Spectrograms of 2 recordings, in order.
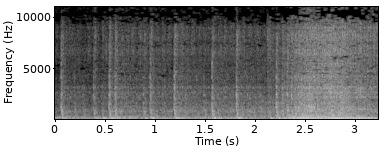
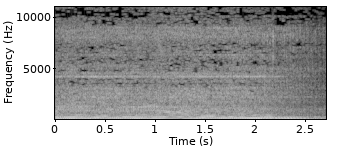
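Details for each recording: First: Fashion Pro motorcycle, cold morning start: ragged, uneven single-cylinder idle, missing and stumbling, stalls repeatedly unless throttled hard, as if running out of fuel; needs choke until warm; lean mixture. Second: Hero Fashion Pro motorcycle after repair for cold-morning missing and jerking: engine revs up and down cleanly without stumbling or cutting out, pulling fully and healthy.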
